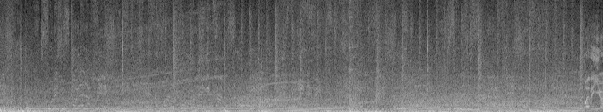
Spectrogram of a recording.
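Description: Muscle car in The Crew Motorfest driving fast, with a continuous loud engine roar, tire noise and skidding, plus brief shifts in tone as it speeds along.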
